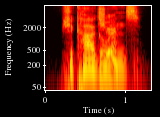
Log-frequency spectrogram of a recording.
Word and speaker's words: Chicagoans: How do you how do you say that? Chicagoans? – Chicagoans. Sure. Yeah. That sounds right."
